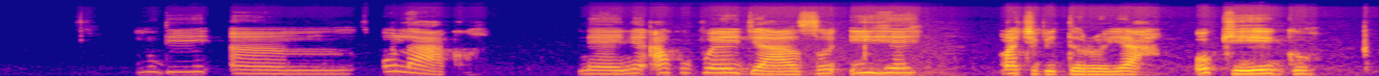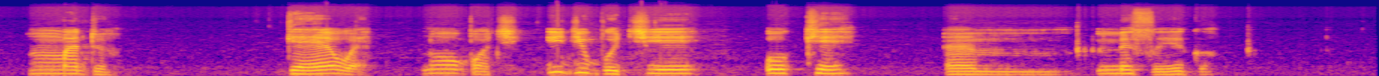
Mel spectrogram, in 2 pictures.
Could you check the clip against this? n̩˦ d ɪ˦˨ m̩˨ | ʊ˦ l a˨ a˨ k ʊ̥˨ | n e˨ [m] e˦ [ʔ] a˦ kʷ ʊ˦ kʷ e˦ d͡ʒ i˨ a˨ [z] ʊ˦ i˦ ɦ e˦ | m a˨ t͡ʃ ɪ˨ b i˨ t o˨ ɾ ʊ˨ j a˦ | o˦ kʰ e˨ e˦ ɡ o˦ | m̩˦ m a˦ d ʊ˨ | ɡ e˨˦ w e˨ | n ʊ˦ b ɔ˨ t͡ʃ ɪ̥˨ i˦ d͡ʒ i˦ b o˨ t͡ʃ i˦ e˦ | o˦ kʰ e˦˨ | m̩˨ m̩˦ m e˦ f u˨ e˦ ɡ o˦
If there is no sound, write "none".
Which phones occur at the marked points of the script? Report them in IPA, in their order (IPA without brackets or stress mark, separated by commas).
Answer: ɲ, ʔ, z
